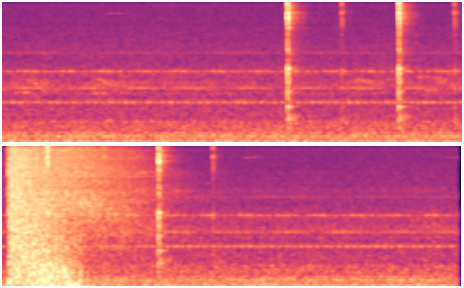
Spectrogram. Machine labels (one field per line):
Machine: valve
